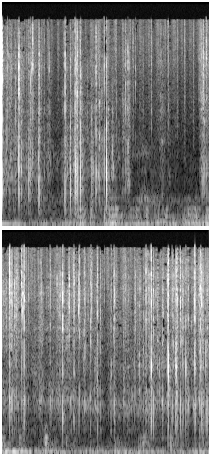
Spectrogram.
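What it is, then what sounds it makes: Plastic sequin fabric being scratched. Fingers rub and scratch over a reversible flip sequin fabric sheet made of plastic sequins. Dense, bright clicking and crinkling ticks come quickly and irregularly over a steady low hum, each tick dying out almost at once.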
